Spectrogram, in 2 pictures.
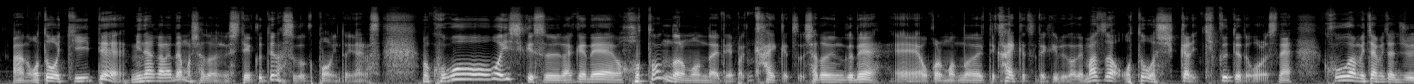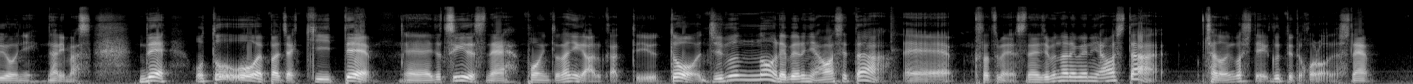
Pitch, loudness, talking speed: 145 Hz, -16 LUFS, 450 characters per minute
